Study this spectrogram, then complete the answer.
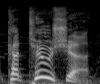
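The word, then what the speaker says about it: Катюша: I looked up the pronunciation. Of course, you guys gave me a lot of feedback. You were all saying Katusha.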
